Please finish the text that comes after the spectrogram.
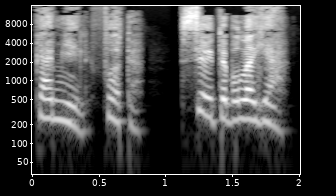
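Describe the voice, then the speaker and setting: A woman voicing a furious, spiteful younger woman in an audiobook, shouting accusations shrilly at her romantic rival. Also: fairly high pitch, animated, fairly quick, breathy edge, no room sound, pitched above the performer's own voice. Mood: spiteful, frantic. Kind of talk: dramatic audiobook character dialogue.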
